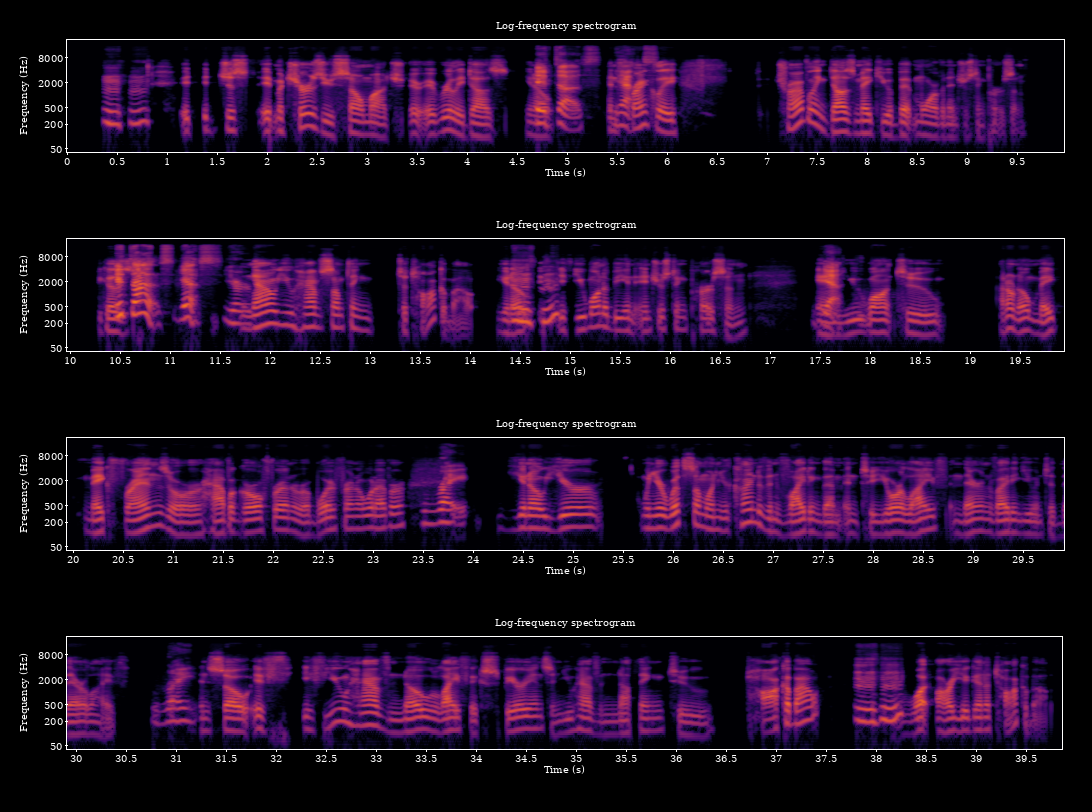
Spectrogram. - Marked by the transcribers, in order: other background noise; tapping
- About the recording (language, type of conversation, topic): English, unstructured, What travel experience should everyone try?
